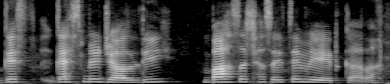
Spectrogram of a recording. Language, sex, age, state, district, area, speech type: Kashmiri, female, 18-30, Jammu and Kashmir, Pulwama, rural, spontaneous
